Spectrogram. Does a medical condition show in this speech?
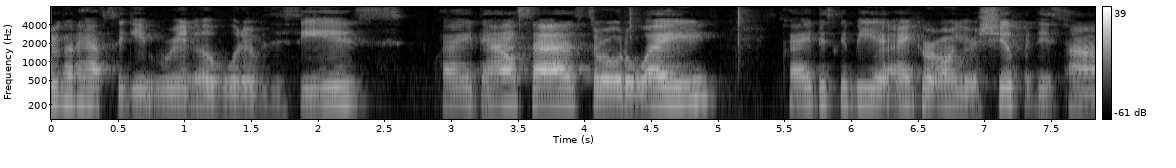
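No.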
